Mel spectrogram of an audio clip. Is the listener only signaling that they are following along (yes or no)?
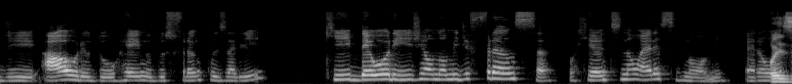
no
